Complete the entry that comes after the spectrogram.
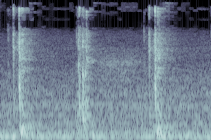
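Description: A Howe coded fire alarm pull station transmitter produces four sharp, evenly spaced mechanical clicks in quick succession, close and fairly quiet over a faint hum.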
